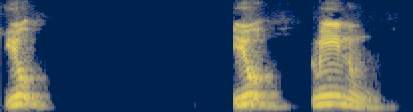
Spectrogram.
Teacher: Yang jadi huruf hamzah itu ketika dia sukun maka suaranya harus diputus. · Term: syiddah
